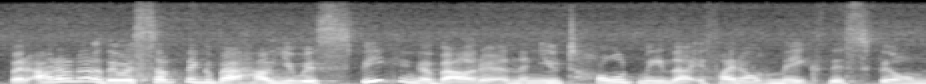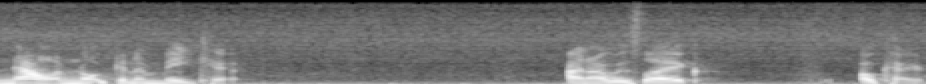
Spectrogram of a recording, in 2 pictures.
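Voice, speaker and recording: A woman's voice: on the high side, moderate pace, long pauses, poor audio. A woman film producer speaking earnestly and reflectively in an interview. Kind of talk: casual interview talk.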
